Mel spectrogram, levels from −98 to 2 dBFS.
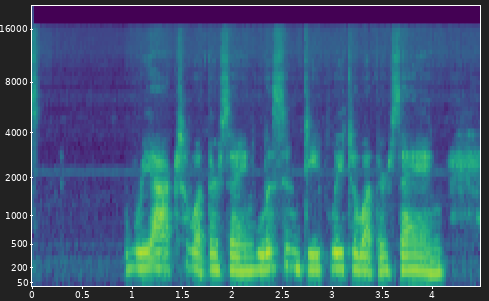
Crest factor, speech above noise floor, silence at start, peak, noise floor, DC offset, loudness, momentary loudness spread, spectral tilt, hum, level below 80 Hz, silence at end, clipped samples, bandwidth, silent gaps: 16 dB; 39 dB; 0 s; -6 dBFS; -60 dBFS; under 0.1%; -21 LUFS; 6 LU; -6 dB/octave; none; -58 dBFS; 0 s; under 0.1%; 17 kHz; none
